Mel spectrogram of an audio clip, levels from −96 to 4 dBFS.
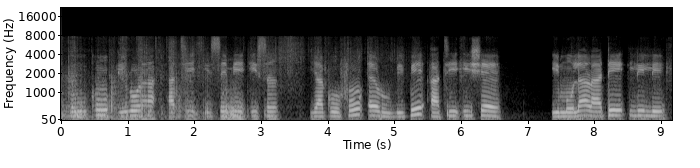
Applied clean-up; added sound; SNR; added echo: neural mask model RNNoise.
